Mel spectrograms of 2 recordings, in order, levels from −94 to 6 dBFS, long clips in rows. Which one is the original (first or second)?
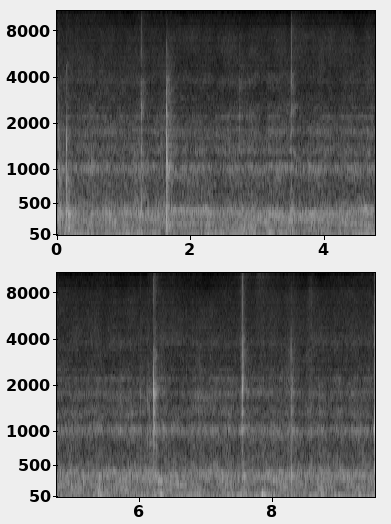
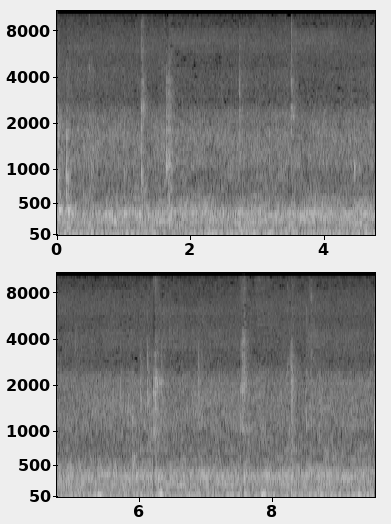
second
